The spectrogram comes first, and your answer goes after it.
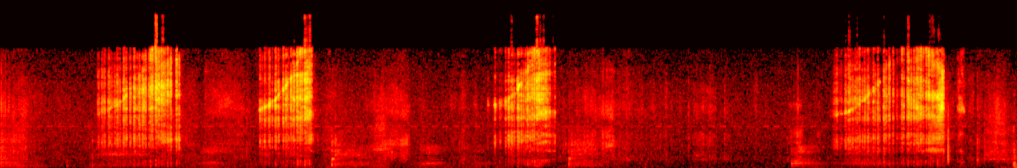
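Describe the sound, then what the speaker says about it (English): Scissors cut apart stitched quilt fabric units in several short bursts of crisp snipping and rasping, close and fairly quiet, with pauses between the cuts and no talking. "once I have them all stitched, I'm going to go ahead and cut them apart"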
